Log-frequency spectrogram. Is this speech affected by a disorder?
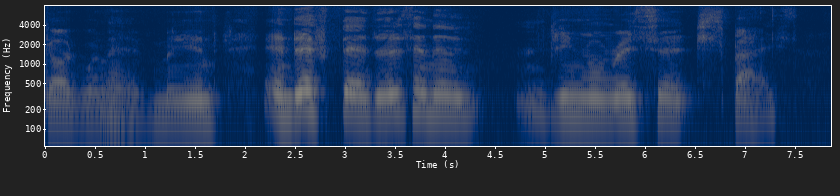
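Yes: cerebral palsy; odd sort of voice.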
